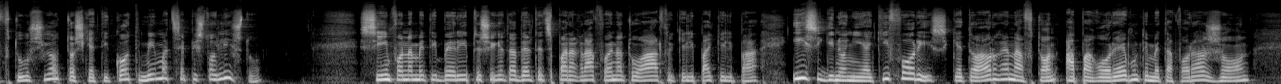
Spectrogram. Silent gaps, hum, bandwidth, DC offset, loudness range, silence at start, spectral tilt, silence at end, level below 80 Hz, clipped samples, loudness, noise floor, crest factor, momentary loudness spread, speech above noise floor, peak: none; none; 18 kHz; under 0.1%; 3 LU; 0 s; -4.5 dB/octave; 0.3 s; -46 dBFS; under 0.1%; -17 LUFS; -53 dBFS; 14 dB; 8 LU; 36 dB; -2 dBFS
